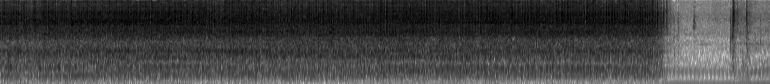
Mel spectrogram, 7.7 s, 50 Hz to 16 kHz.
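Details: Podolsk class 332 post-bed shoe sewing machine with active upper and lower roller feed and needle feed: fast, even mechanical chatter at about three stitches a second with steady rhythm, then clean stop; runs smoothly.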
